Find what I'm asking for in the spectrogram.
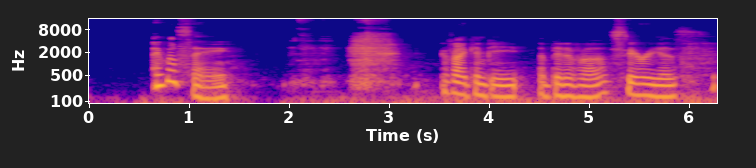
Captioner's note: laughs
